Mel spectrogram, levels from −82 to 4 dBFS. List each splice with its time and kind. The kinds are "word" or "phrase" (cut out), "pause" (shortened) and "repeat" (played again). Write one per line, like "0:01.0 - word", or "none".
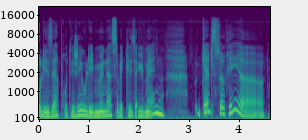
0:01.6 - phrase
0:02.0 - word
